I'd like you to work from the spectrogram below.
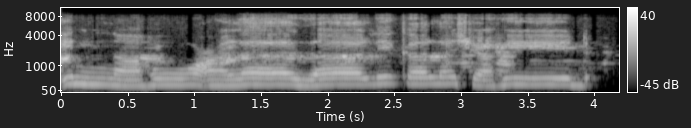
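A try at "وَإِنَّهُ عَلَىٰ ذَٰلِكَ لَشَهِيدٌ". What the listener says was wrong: Ya, jadi nanti apa bisa disempurnakan lagi nanti gunnahnya ya.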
